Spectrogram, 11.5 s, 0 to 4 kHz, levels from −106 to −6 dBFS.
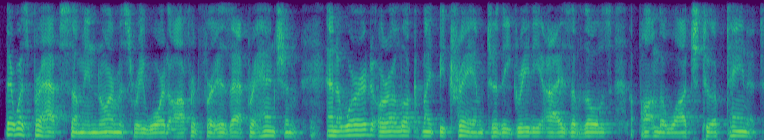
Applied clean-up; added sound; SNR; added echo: neural mask model Resemble Enhance denoiser.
